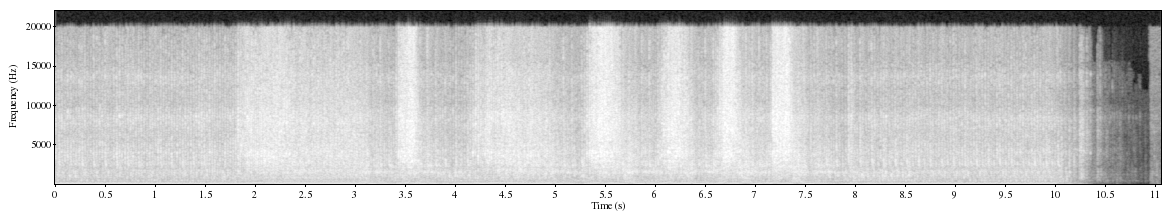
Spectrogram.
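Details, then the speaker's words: Junkyard VW Caddy 1.9 SDI diesel, about 190,000 km, restart with worn belt pulley and bearing; even diesel idle, clean rev blips rising and settling smoothly, then tidy shutdown, engine runs healthy. "that's so cool I love it I love it I'm just loving so it runs awesome so awesome"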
